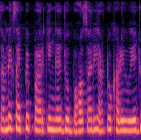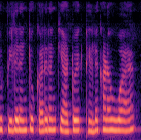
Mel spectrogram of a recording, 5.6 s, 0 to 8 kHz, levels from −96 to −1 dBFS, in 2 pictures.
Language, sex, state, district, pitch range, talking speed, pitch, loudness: Marwari, female, Rajasthan, Nagaur, 215-230 Hz, 245 wpm, 220 Hz, -25 LUFS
